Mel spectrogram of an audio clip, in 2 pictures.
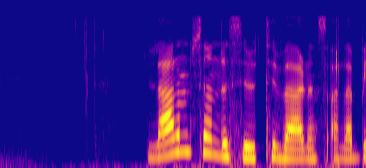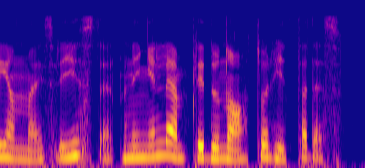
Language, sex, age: Swedish, female, 18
